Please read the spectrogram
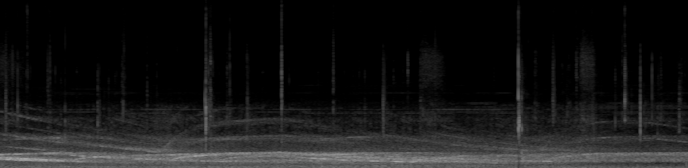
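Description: Ambulance siren wailing, slow rising and falling sweeps that overlap one another. It is loudest at the start and fades gradually as the vehicle moves away.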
